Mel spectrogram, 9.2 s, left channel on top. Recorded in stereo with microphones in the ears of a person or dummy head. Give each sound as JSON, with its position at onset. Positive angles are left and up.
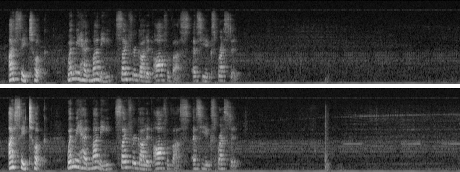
{"t": 0.2, "sound": "a woman speaking", "side_deg": -45, "distance_m": 0.6}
